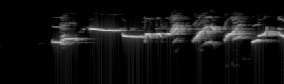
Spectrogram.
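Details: Female Oriental magpie-robin calling to a male, a lure recording. After half a second of silence come clear high whistles: a flat note, then a falling slur, then a dense run of warbled, wavering whistled notes with no other sounds.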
